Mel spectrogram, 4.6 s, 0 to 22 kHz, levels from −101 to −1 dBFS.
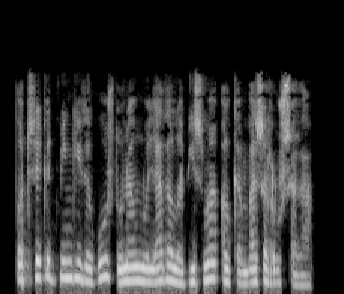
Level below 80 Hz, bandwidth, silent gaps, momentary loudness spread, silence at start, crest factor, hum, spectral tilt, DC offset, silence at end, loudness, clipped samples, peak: -58 dBFS; 8.2 kHz; none; 5 LU; 0.25 s; 18 dB; none; -4.5 dB/octave; under 0.1%; 0.45 s; -22 LUFS; under 0.1%; -4 dBFS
